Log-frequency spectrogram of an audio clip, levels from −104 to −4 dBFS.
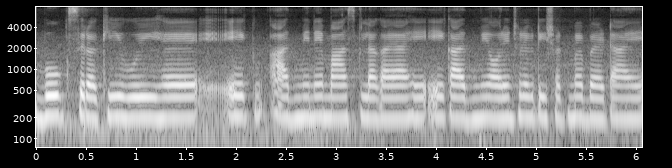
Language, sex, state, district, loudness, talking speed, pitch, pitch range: Hindi, female, Chhattisgarh, Raigarh, -16 LUFS, 185 wpm, 195 Hz, 195-200 Hz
